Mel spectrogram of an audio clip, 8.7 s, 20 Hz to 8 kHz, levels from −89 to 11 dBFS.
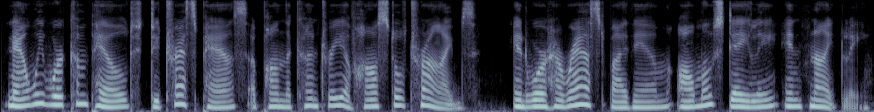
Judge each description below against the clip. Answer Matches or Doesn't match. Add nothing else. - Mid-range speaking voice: Matches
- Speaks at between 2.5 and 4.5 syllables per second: Matches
